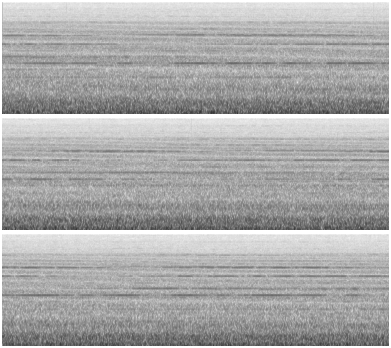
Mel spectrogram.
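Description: Aircraft engines drone steadily in a cockpit.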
